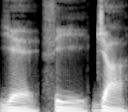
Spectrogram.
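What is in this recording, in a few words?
"yethija", concatenated syllables; Affixing experiment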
